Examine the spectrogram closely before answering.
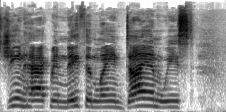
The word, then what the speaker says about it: Wiest: hackman nathan lane diane wiest west west i always not sure how to pronounce that it's w-i-e-s-t whist either way it's the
